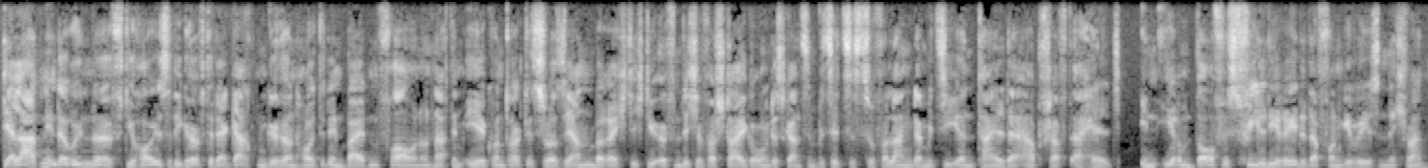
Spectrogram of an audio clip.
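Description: A low, husky voice of a stern magistrate, formal and insistent. He presses each question like an accusation, in the style of sixties German radio drama. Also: brisk, hardly any pauses. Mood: insistent, accusing. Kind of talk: 1960s German radio play acting.

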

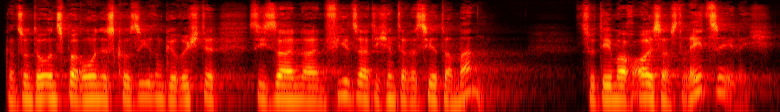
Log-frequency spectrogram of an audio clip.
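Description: An actor playing an urbane, menacing devil in a radio play, speaking with formal, deliberate mock courtesy. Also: male voice, mid-range voice, close to an everyday voice. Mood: silky menace. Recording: long hall reverb.

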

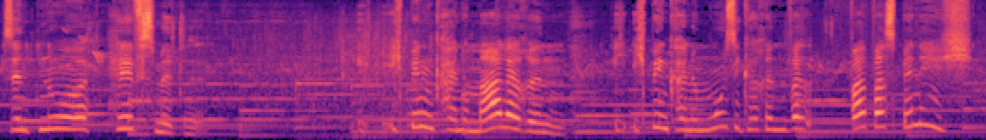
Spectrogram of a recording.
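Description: Young female dreamer, radio drama. Higher voice, headstrong yet halting, clear music underneath. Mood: searching, frustrated. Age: young adult. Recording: music behind the voice.

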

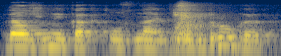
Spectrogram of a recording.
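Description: An actress playing an embittered, seductive middle-aged professor's wife, mocking and domineering in a theatrical radio-play manner. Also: female voice, on the low side, level tone, normal speed, crowd noise, lightly acted. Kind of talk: Soviet radio theatre acting. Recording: roomy echo, off the mic.

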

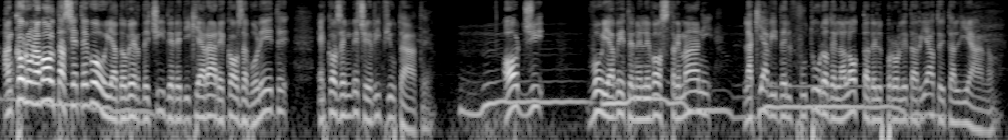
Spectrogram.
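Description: A man playing a militant narrator, declaiming in radio theatre with rhetorical urgency and deliberate phrasing. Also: fairly high pitch, lively intonation, bright, forceful tone. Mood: stern, exhorting. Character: militant narrator proclaiming leaflets and chronicling the workers' revolt.

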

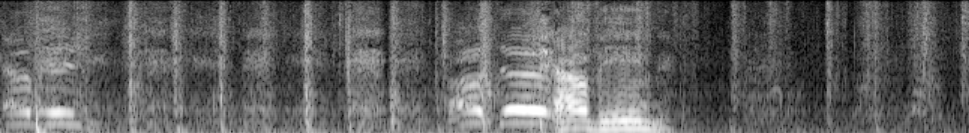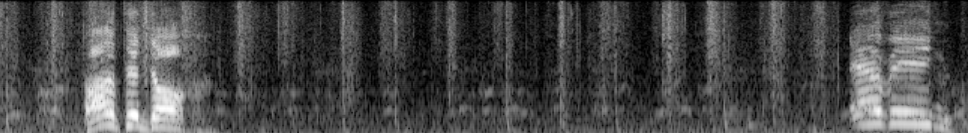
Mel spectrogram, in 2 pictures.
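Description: A man's voice: extremely high pitch, lively intonation, slow pace, gravelly, heavily acted. An actor playing a brooding, insistent man in a radio crime drama, speaking in a terse, grave, intense way. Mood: urgent, calling out. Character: brooding, insistent man searching for a silent runaway boy. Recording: loud traffic noise behind.

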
